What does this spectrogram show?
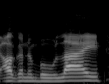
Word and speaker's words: Ogunbowale: Dare Ogunbowale, I believe is how you actually say his name.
